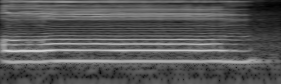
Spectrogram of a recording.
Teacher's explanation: यदि मैं ओ को बहुत लंबा खींच रही हूं तो बीच में हम एक प्लुत लगाते हैं जिसका चिन्ह एस की तरह होता है।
